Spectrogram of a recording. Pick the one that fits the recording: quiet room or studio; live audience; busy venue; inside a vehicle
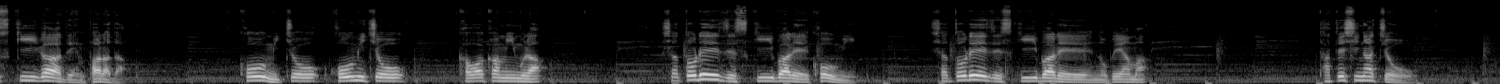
inside a vehicle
